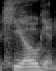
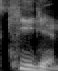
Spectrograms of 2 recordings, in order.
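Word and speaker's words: Keoghan: pure way yeah yeah because I've been corrected before like people are like no it's Keegan and I'm like I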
